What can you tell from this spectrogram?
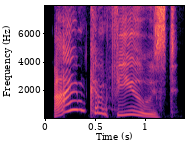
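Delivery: high, slow, puzzled voice; acted bewilderment; confused. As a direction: draw it out in high-pitched bafflement. Character lost by the explanation.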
